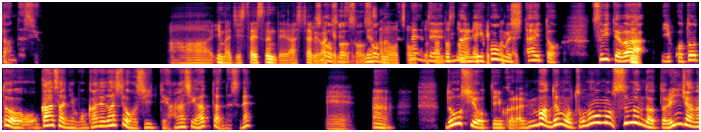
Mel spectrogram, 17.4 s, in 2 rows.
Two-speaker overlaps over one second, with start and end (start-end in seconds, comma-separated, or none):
3.9-7.0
